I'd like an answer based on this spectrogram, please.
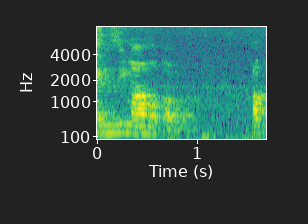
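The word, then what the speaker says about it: Inzamam: मेरी नाम की सही, इंजमाम, आई एन जेड ए एम ए एम, बहुत सारे लोग इंजीमाम लिख देते हैं, आई एन जेड आई एम ए एम, ठीक है, इंजी से उनको लगता है इंजीमाम होता होगा।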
